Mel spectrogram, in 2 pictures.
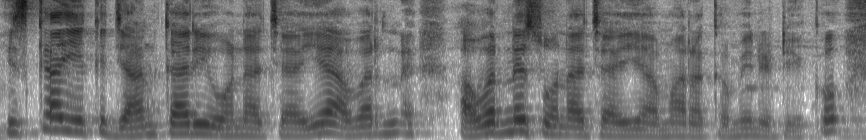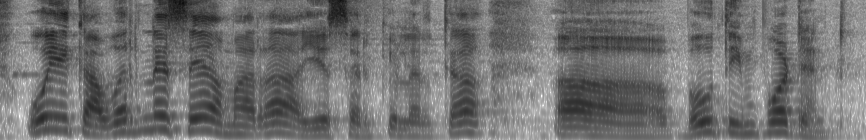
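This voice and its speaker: A man speaks in a distinctly high-pitched voice. He explains things in interview answers, haltingly and with repetition, slipping in English words as he goes. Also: lively intonation.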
